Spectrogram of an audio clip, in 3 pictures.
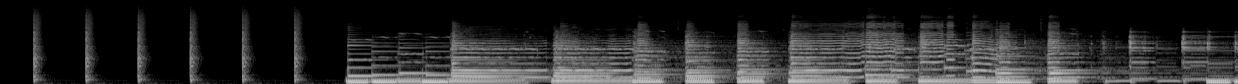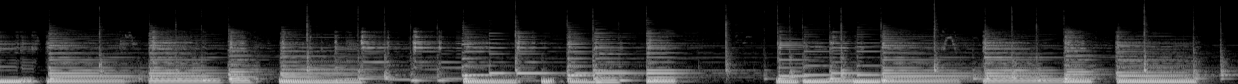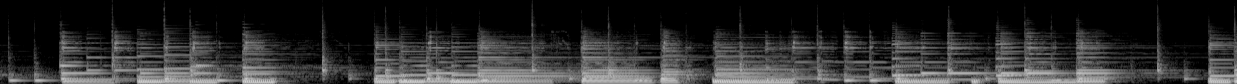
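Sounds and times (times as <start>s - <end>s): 
film noir backing music: 3.8s - 11.7s, 12.9s - 37.1s.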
